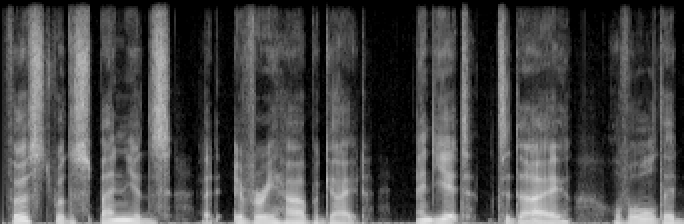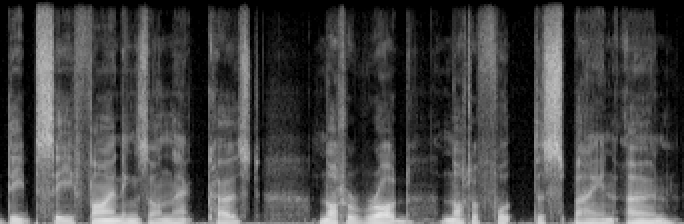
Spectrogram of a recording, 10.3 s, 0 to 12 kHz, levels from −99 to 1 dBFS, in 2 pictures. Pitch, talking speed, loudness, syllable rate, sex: 125 Hz, 170 wpm, -19 LUFS, 4.4 syllables/s, male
